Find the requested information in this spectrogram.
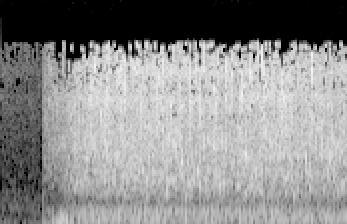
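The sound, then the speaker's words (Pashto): Water gushes from a deep well, pumped up by solar-powered machines for farmers in Sayed Abad district, Maidan Wardak. After a brief quiet start it bursts in abruptly, then runs on as a loud, steady, dense rush. “دا د میدان وردګو ولایت په سید آباد ولسوالۍ کې د ژورو څاګانو اوبه دي چې بزګران یې د لمریزې هندارو او ماشینونو په مرسته راپورته کوي”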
